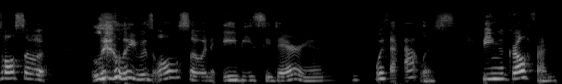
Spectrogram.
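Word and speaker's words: abecedarian: it spells pronunciation is a b c like the alphabet dare like Truth or Dare Ian like uncleian ABC Darian definition a beginner someone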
